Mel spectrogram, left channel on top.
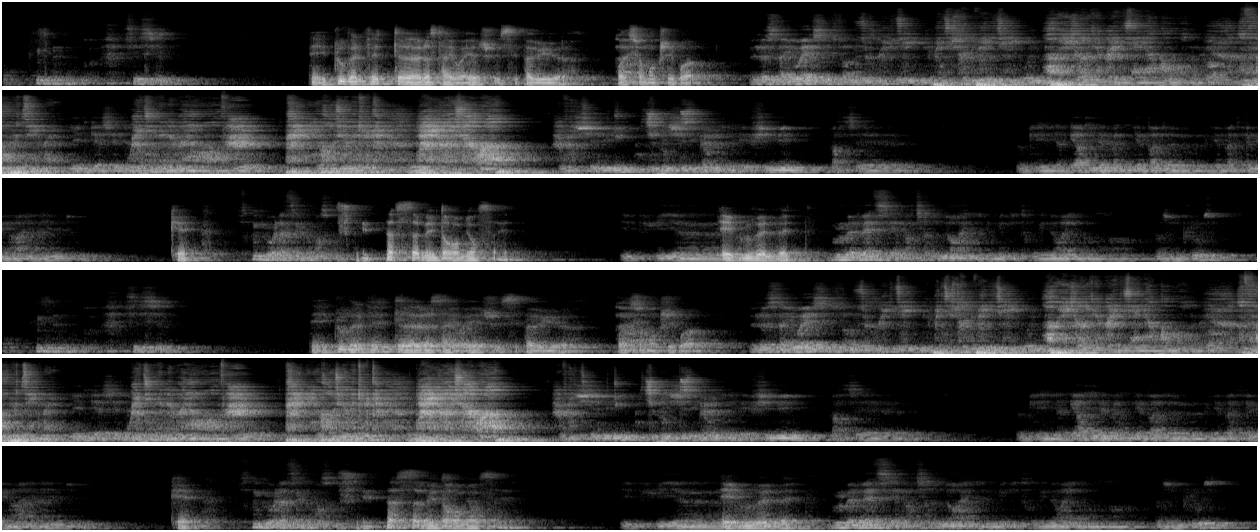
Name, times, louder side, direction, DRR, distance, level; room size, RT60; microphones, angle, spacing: voice 1, 0.3-1.6 6.1-6.4 7.5-15.1 15.7-17.1 18.1-20.5 20.8-21.7 22.7-26.0 27.5-28.7 31.3-32.5 33.4-37.2, equal, 15° left, -8 dB, 2.1 m, -29 dB
voice 2, 3.1-5.8 6.2-6.9 26.8-27.2 28.5-30.2 32.3-33.0, left 4 dB, 50° left, 6 dB, 0.3 m, -21 dB
Whispering, 8.5-10.1 10.4-13.1 13.8-17.8 18.1-19.9, right 1 dB, 25° right, 0.9 m, -23 dB
8.8 x 3.5 x 3.7 m, 1.1 s
head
